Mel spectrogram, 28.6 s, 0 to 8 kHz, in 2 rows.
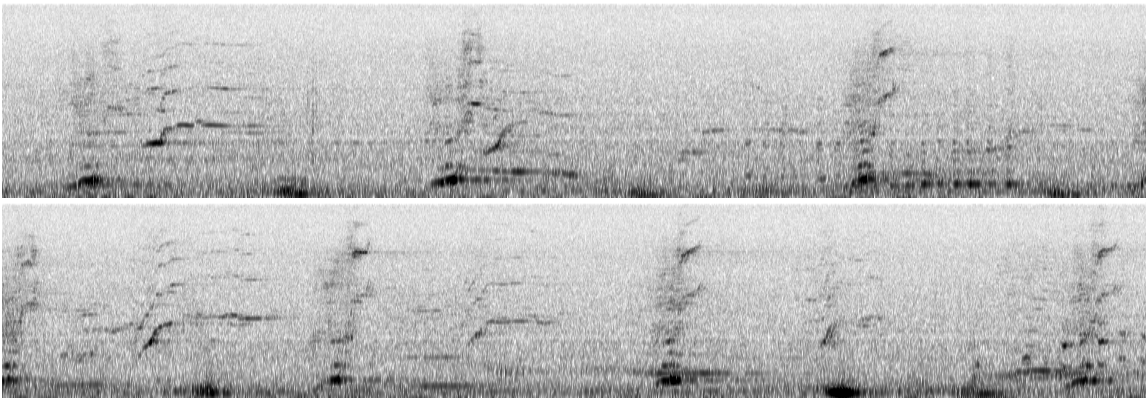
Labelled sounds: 1.3	3.0	humpback whale, 0.80 to 2.2 kHz
6.2	7.1	humpback whale, 0.80 to 2.8 kHz
8.8	9.0	humpback whale, 0.86 to 1.0 kHz
10.9	11.3	humpback whale, 1.5 to 2.4 kHz
12.5	12.9	humpback whale, 0.80 to 0.99 kHz
14.4	14.8	humpback whale, 1.1 to 1.8 kHz
15.2	17.6	humpback whale, 0.80 to 4.7 kHz
18.4	19.0	humpback whale, 0.80 to 4.2 kHz
20.3	21.9	humpback whale, 1.1 to 2.4 kHz
22.5	23.1	humpback whale, 1.4 to 4.3 kHz
24.5	24.8	humpback whale, 0.80 to 1.2 kHz
27.8	28.3	humpback whale, 0.80 to 4.4 kHz

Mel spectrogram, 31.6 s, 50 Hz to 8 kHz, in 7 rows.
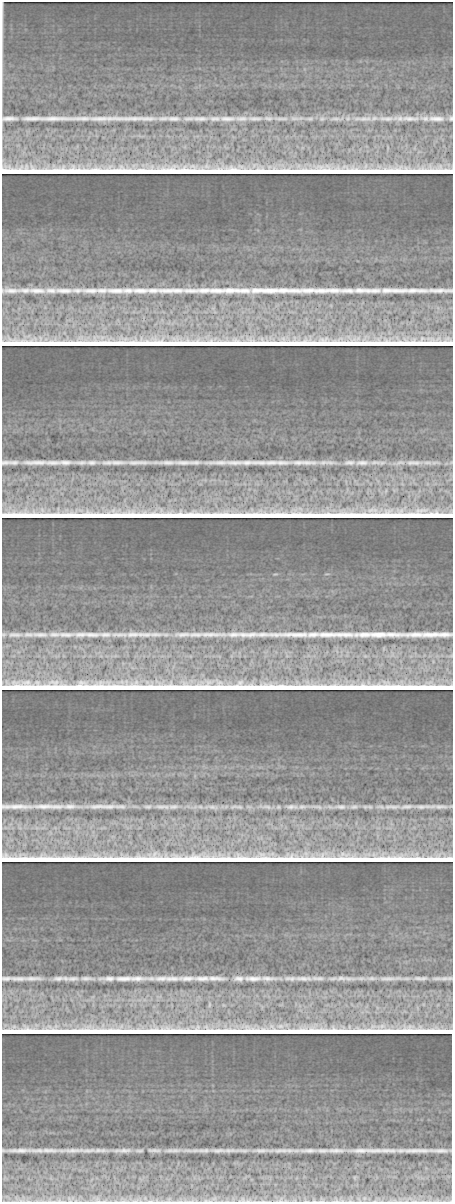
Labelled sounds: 0.2	0.6	vessel noise, 0.90 to 1.2 kHz

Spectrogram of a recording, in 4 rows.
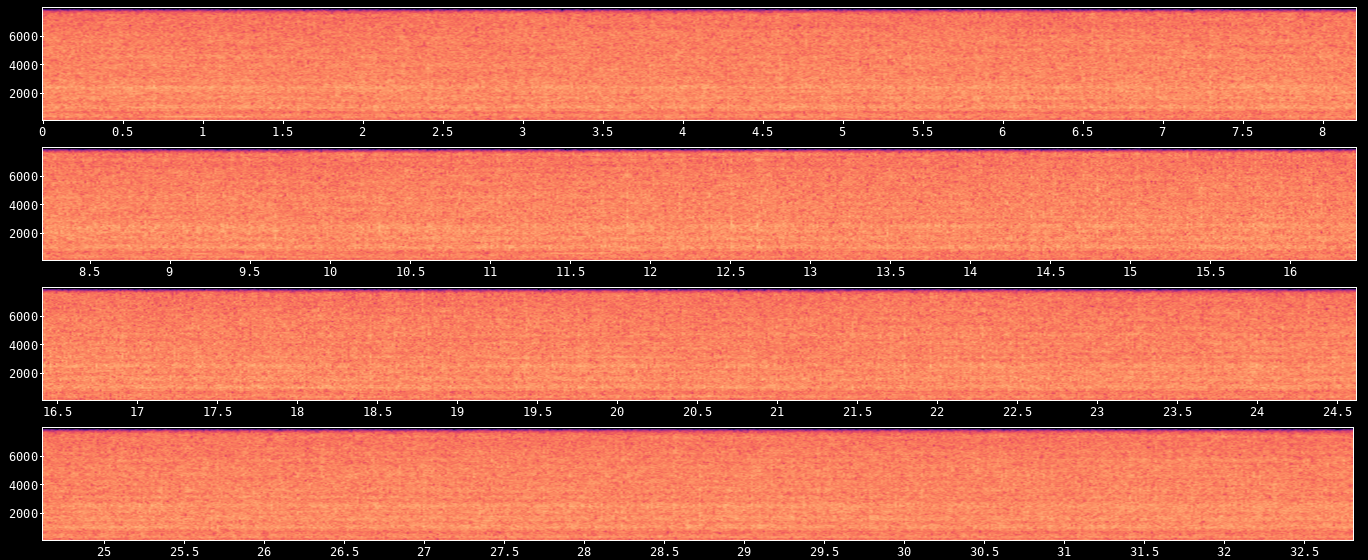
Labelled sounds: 11.3	11.8	humpback whale, 0.56 to 0.66 kHz

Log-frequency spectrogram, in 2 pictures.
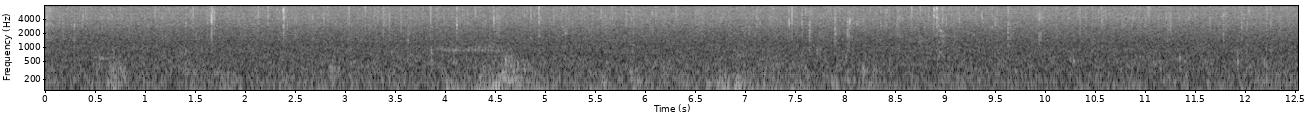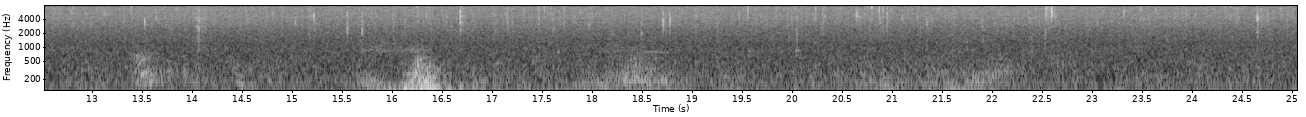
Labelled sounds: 3.9	4.2	humpback whale, 0.78 to 0.97 kHz

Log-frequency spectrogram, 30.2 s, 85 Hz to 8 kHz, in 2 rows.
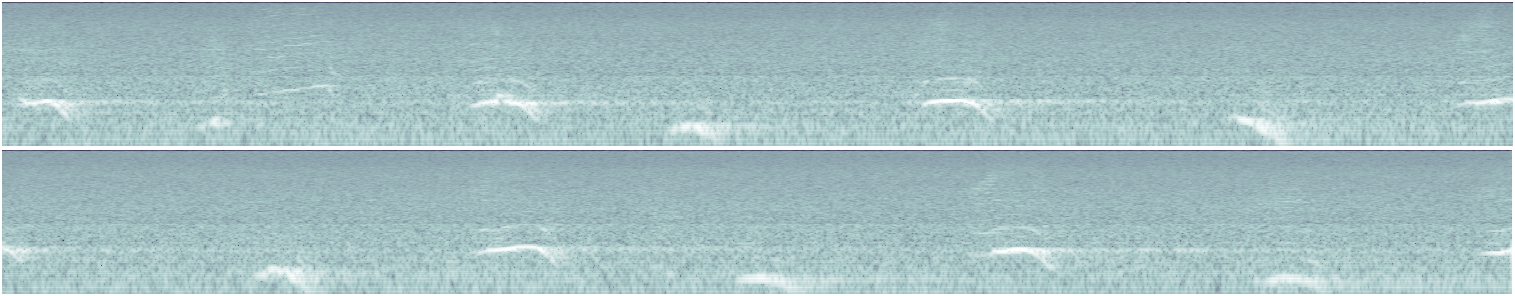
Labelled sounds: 2.8	3.1	humpback whale, 2.0 to 2.2 kHz

